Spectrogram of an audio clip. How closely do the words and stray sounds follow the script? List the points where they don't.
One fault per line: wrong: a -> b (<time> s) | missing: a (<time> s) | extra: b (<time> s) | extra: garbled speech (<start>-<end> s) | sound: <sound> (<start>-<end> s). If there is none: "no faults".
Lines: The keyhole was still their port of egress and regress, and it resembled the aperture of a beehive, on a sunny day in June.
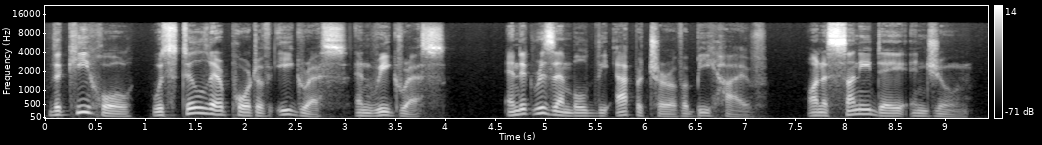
no faults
